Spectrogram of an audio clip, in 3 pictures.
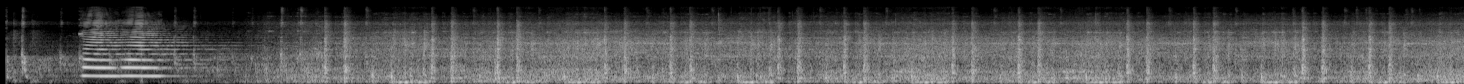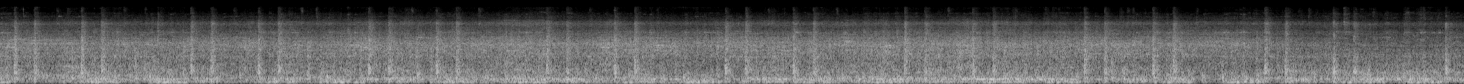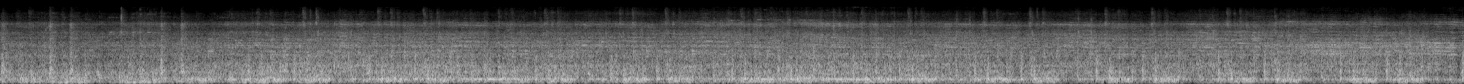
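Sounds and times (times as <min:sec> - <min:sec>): train wheels rushing on rails: 0:00.1 - 0:43.9
train horn: 0:00.8 - 0:02.4
wheels clacking over rail joints: 0:01.8 - 0:43.9.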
